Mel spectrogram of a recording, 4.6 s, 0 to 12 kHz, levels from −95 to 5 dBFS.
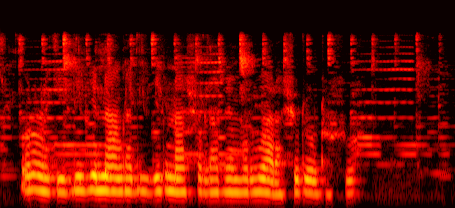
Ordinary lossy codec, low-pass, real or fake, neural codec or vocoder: none; 7.2 kHz; real; none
